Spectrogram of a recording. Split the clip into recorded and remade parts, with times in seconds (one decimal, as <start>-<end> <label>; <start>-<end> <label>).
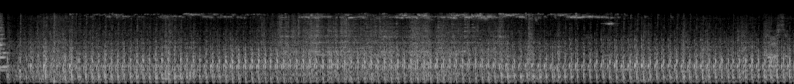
0.0-0.8 remade; 0.8-2.7 recorded; 2.7-3.3 remade; 3.3-7.3 recorded; 7.3-7.9 remade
